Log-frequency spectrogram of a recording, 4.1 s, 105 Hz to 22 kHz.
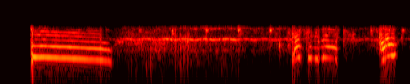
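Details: A 5-month-old male American Pit Bull Terrier puppy "sings," giving a long, slightly falling howl and then short wavering yelps.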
